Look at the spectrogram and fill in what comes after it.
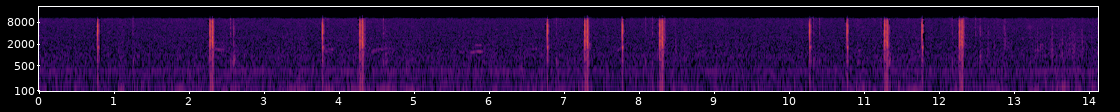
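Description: Computer mouse clicking: about a dozen sharp single clicks, several in quick runs about half a second apart, over a faint steady hum.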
